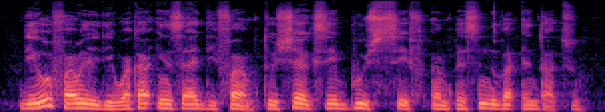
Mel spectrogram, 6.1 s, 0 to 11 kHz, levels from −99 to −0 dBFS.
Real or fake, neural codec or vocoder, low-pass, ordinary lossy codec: real; none; none; none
